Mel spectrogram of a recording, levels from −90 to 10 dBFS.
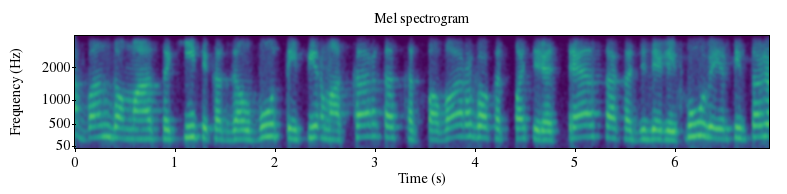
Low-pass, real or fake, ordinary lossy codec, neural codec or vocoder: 3.6 kHz; real; Opus, 16 kbps; none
